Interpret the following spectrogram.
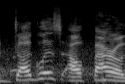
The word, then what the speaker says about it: Douglas Alfaro: okay we're here with a Douglas Alfaro that I said it right yep and I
